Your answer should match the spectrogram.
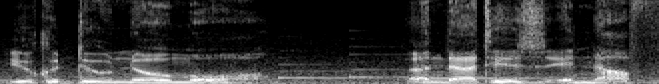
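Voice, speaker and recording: Deep, solemn, dignified leader. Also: male voice, steady tone, music in the background. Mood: solemn, consoling. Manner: formal, measured. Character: solemn, dignified male leader, grave and consoling.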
